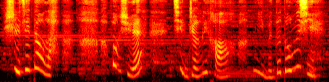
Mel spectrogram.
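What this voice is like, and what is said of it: Trembling voice. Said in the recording (Chinese): “用颤抖的声音说”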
